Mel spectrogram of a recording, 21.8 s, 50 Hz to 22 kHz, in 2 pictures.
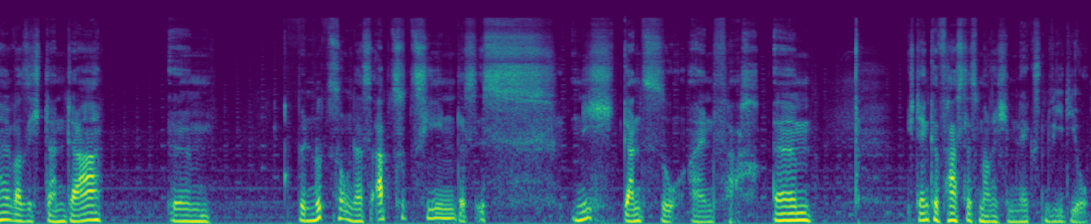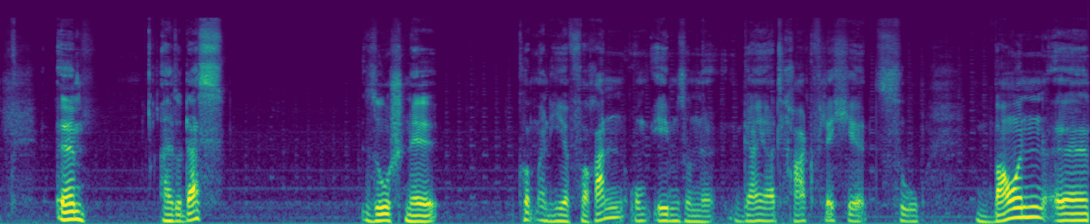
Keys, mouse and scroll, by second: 11.5-15.7 middle drag, 16.0 middle click, 17.5 shift+middle click, 18.1-20.3 shift+middle drag, 20.5 middle click.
